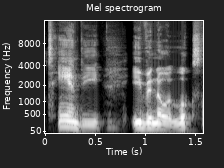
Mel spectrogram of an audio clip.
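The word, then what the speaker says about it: Thandie: um Tandy Newton I believe her name is pronounced Tandy even though it looks like it's fandy uh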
